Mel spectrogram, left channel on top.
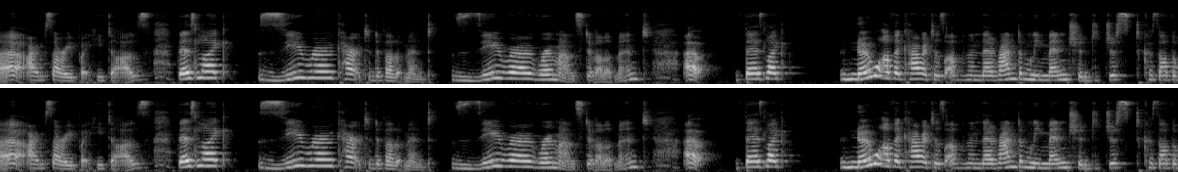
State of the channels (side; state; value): both; normal; correlation 0.83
